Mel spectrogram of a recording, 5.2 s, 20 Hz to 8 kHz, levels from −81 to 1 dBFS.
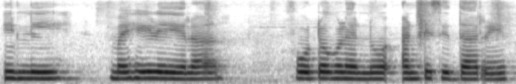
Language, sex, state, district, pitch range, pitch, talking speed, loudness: Kannada, female, Karnataka, Bidar, 215-230 Hz, 225 Hz, 60 wpm, -13 LUFS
